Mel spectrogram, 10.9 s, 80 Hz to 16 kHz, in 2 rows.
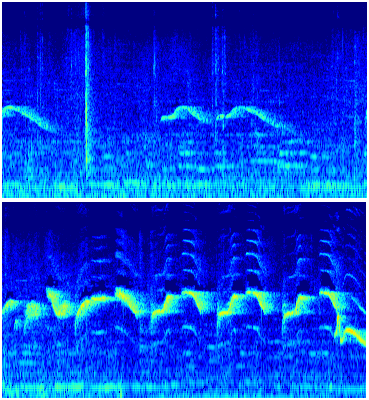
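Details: Melodious song of a black-throated laughingthrush left alone by its owner, 2017: a few soft slurred whistles, then a fast run of loud, upswept chirping notes repeated about twice a second.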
